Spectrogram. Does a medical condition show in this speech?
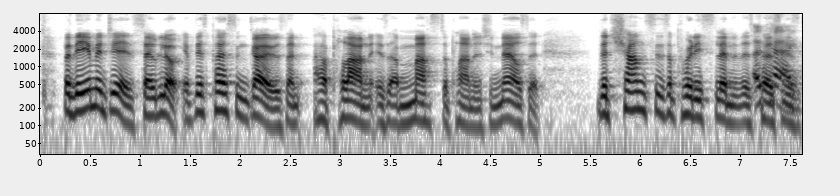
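No.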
